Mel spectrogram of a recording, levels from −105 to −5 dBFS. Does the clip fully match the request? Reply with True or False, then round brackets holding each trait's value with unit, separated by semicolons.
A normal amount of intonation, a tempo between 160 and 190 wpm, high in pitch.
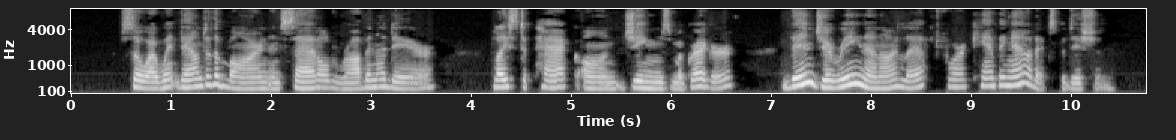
False (4.0 semitones; 150 wpm; 200 Hz)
